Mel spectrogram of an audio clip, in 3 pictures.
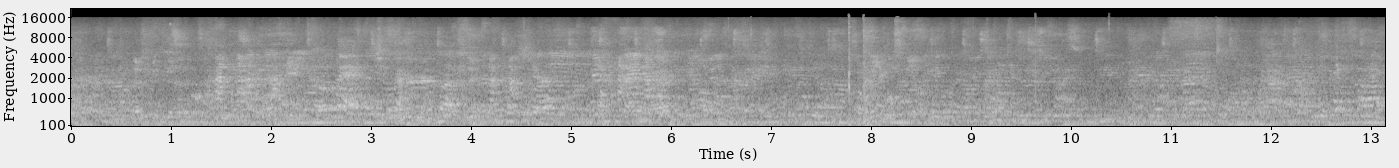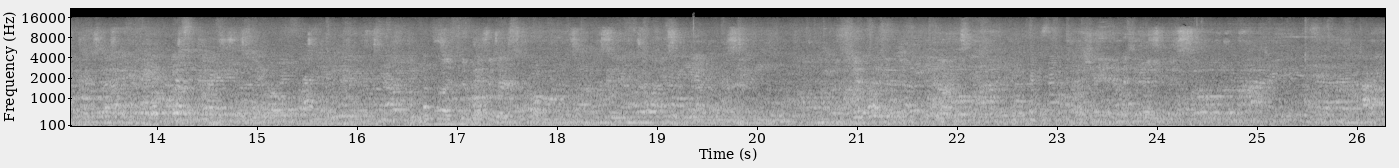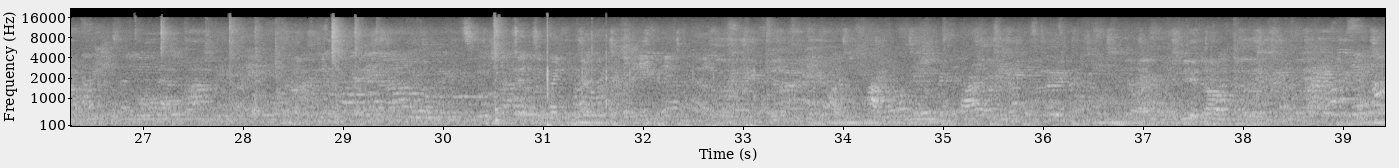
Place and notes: R. Dr. Almeida Lima - Mooca, São Paulo - SP, 03164-000, Brasil - REAL Starbucks audio
cafeteria starbucks anhembi morumbi mooca
São Paulo - SP, Brazil, April 2019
